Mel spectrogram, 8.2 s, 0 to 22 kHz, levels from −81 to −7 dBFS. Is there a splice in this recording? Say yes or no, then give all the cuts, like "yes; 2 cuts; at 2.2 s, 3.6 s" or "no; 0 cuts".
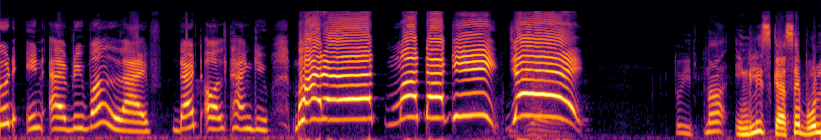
no; 0 cuts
